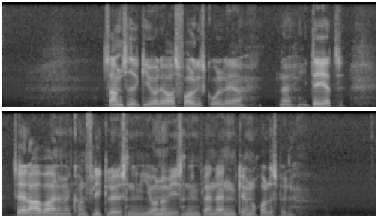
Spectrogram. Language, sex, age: Danish, male, 23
